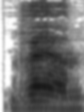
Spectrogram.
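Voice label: pronunciation "than", English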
